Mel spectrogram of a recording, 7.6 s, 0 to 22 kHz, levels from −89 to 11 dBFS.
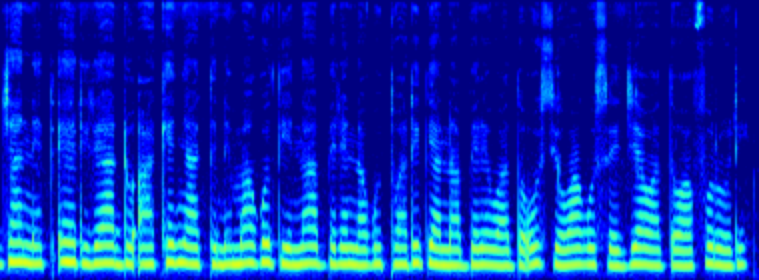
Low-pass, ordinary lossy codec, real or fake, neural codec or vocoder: none; none; fake; vocoder, 44.1 kHz, 128 mel bands every 256 samples, BigVGAN v2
